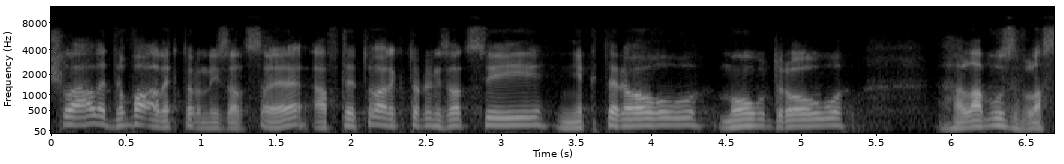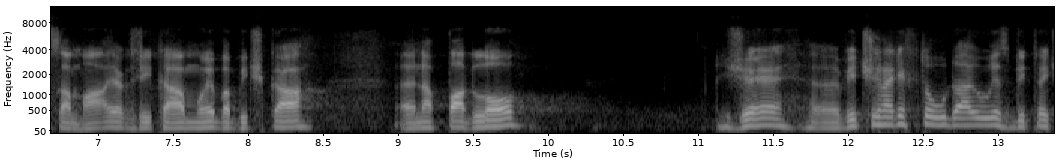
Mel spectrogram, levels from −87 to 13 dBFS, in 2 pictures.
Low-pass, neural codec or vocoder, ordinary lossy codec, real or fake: 7.2 kHz; codec, 16 kHz, 0.8 kbps, ZipCodec; Opus, 32 kbps; fake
